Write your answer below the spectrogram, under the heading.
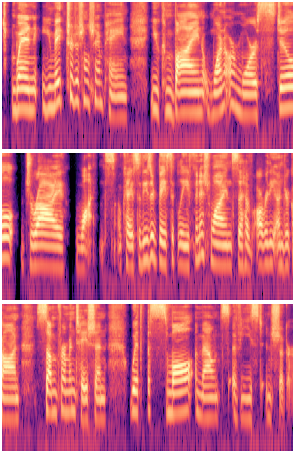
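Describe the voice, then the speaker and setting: Fairly slow speech with ordinary pitch variation comes through a very clean recording with a silent background and a dry, close sound that has no echo. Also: woman, fairly low pitch for a woman. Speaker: wine podcast co-host. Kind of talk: casual chat.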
